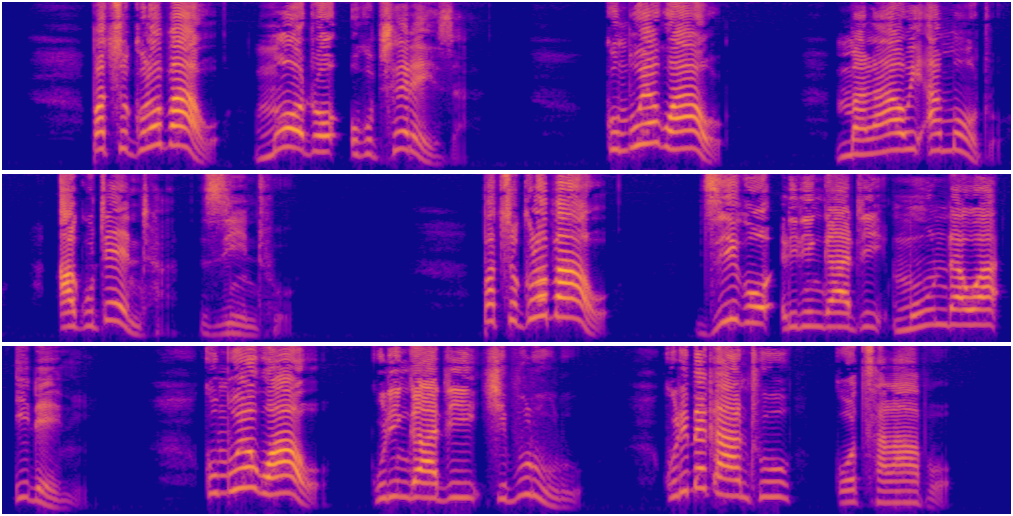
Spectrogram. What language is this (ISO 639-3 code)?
nya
